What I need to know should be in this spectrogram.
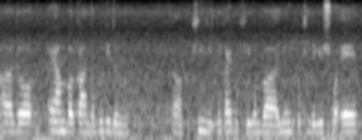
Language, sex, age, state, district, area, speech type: Manipuri, female, 18-30, Manipur, Bishnupur, rural, spontaneous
